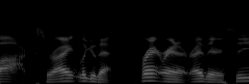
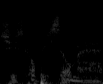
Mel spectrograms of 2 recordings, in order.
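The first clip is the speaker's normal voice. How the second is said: hushed, soft, breathy whisper under the breath; 2 semitones higher, 7 dB quieter than usual. Retelling calling someone in and the words said then: retelling a whisper. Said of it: "I whispered it when I called her".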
